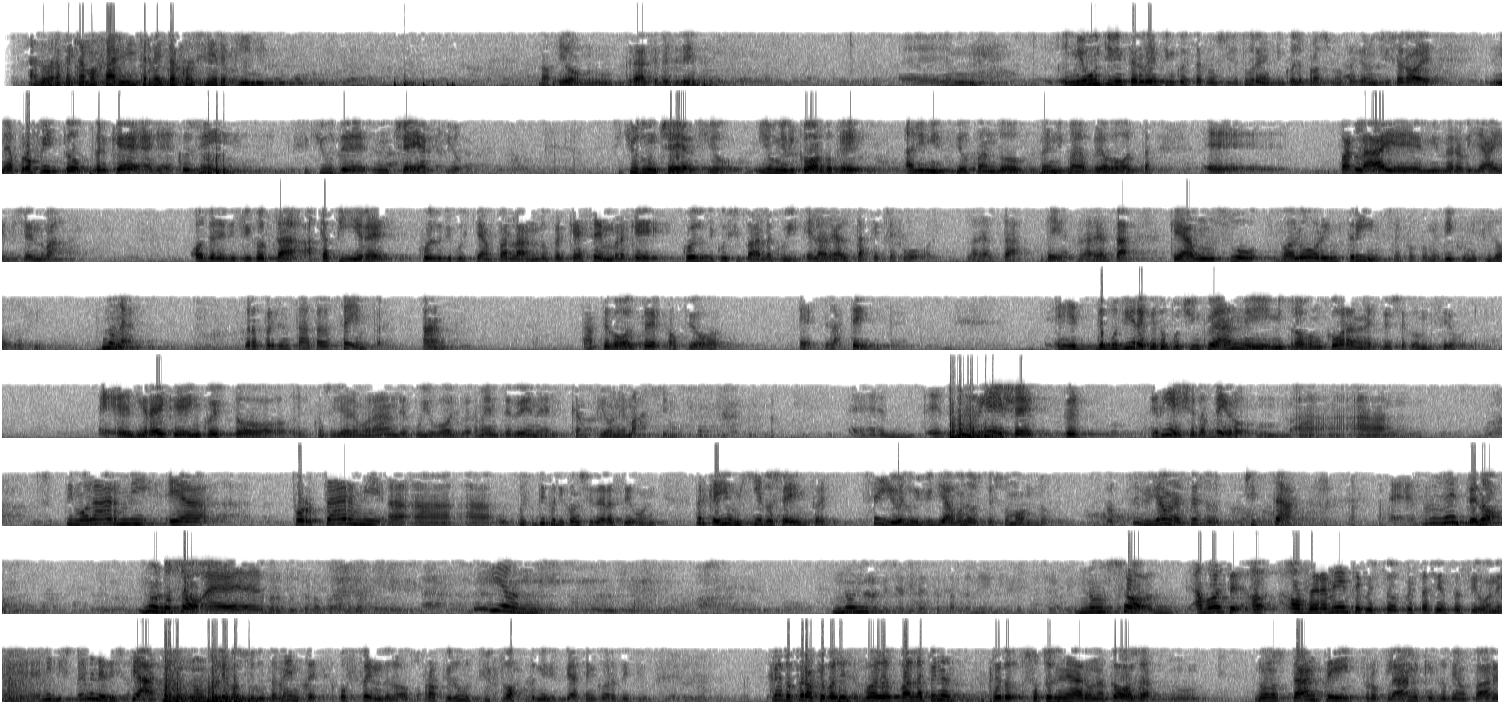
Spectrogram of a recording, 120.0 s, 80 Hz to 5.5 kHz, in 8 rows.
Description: Luigi Alberto Pini — Sito Audio Consiglio Comunale
Seduta del 28/04/2014. Imposta Unica Comunale (IUC) – Rideterminazione regolamentare delle aliquote, detrazioni e dei termini di applicazione dell’Imposta Municipale Propria (IMU) e del Tributo sui Servizi Indivisibili (TASI), delle tariffe e delle scadenze di pagamento del Tributo sui Rifiuti (TARI) per l’anno 2014 – Approvazione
